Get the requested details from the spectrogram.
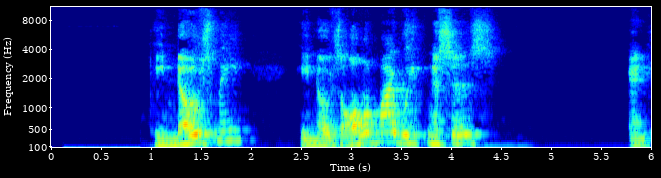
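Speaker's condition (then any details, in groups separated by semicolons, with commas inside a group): No condition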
